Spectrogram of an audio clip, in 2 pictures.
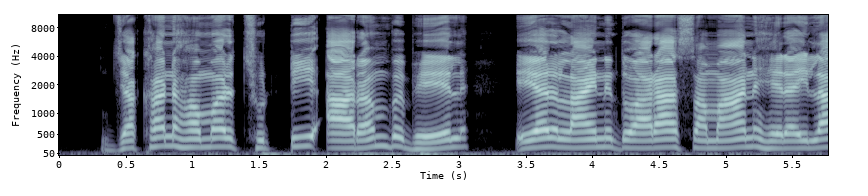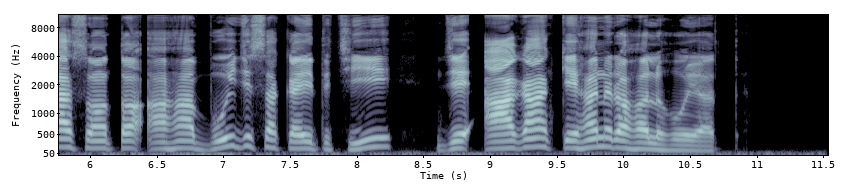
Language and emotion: Maithili, sad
